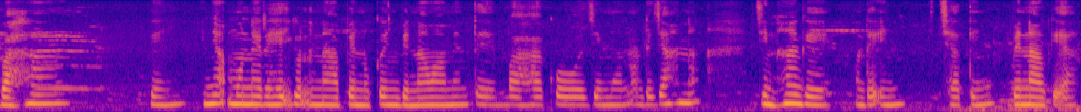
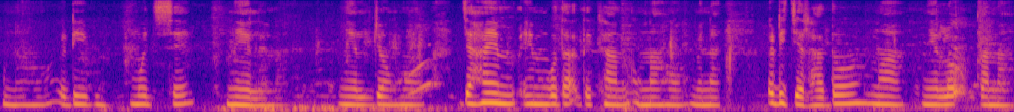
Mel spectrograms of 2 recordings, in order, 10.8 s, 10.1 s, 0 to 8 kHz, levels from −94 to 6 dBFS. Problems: constant background noise, continuous background conversations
